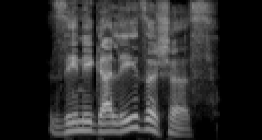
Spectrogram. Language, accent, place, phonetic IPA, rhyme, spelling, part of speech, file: German, Germany, Berlin, [ˌzeːneɡaˈleːzɪʃəs], -eːzɪʃəs, senegalesisches, adjective, De-senegalesisches.ogg
- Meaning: strong/mixed nominative/accusative neuter singular of senegalesisch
